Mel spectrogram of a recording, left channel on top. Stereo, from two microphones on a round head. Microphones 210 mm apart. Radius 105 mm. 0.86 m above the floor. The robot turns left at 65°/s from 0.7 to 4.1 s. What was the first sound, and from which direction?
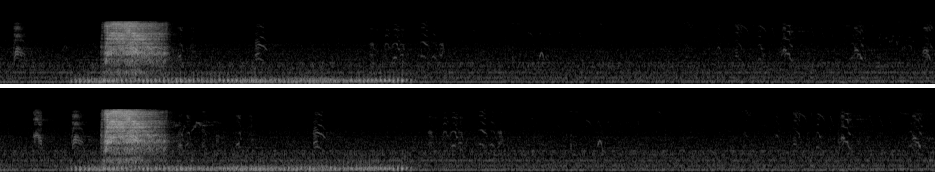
A drill, 155° right.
